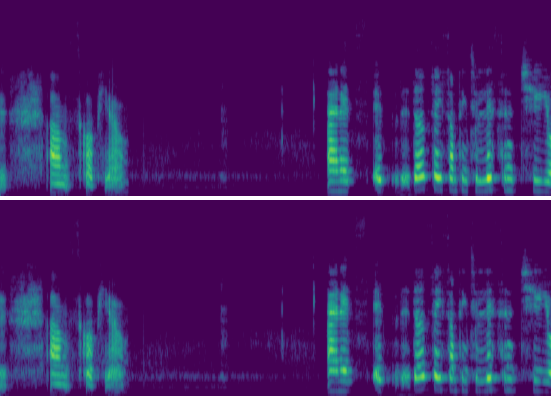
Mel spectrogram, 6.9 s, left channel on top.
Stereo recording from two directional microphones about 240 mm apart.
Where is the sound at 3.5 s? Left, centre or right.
Left.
